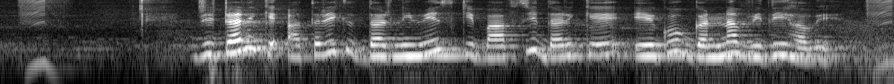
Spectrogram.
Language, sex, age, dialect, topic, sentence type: Bhojpuri, female, <18, Northern, banking, statement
